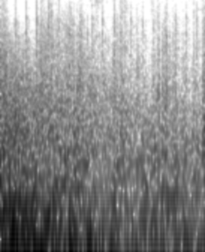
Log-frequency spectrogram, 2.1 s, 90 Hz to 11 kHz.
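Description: Rocket salvo fire from Company of Heroes 2, a dense, rumbling barrage of launches and blasts rolling steadily throughout with no pause, loud and close.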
